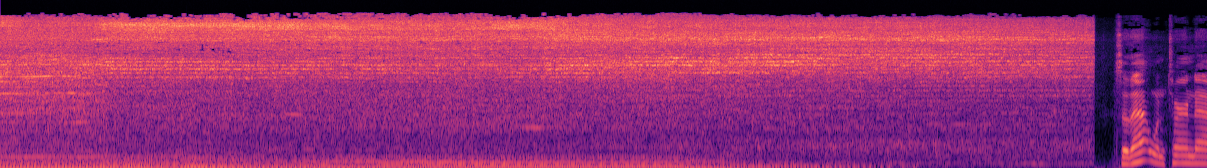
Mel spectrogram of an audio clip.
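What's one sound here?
A sawmill engine runs loudly and steadily, then fades.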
